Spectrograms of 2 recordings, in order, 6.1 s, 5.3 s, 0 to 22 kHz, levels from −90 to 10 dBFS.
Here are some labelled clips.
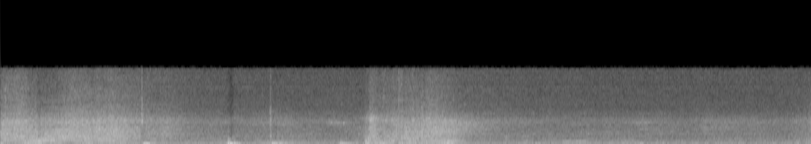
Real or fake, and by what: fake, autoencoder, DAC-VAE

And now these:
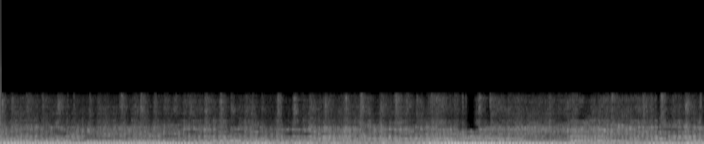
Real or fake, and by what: fake, autoencoder, DAC-VAE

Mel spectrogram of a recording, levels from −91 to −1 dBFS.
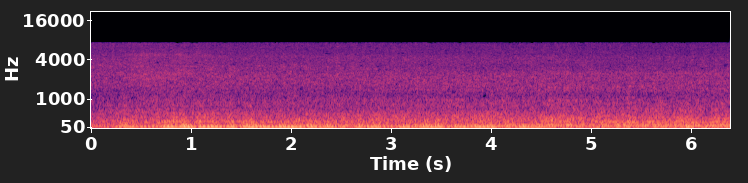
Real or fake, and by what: real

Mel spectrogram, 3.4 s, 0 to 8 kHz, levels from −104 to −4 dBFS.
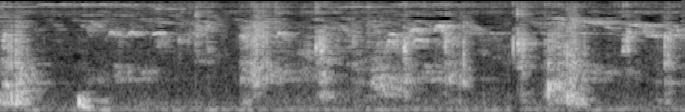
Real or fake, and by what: real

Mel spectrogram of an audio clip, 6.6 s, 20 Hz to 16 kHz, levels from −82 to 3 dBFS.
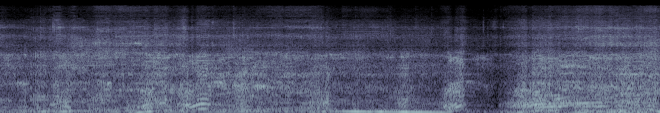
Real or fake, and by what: fake, codec, SNAC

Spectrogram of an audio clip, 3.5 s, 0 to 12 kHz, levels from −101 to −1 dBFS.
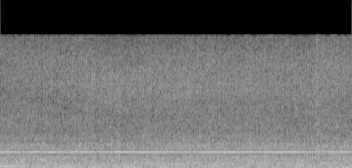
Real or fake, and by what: real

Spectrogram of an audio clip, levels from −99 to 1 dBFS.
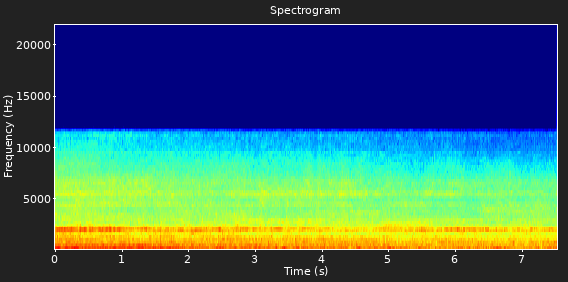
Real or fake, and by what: fake, codec, SNAC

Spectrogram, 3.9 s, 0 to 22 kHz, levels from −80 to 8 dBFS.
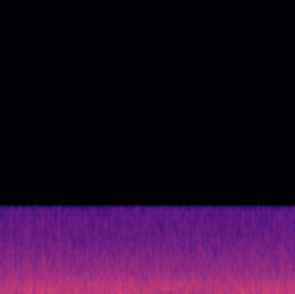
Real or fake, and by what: real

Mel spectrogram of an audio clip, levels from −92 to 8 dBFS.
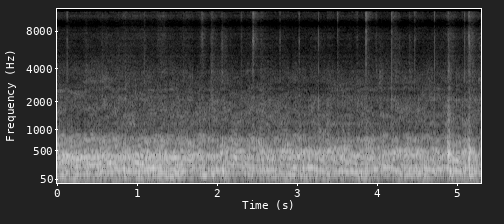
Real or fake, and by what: fake, codec, SNAC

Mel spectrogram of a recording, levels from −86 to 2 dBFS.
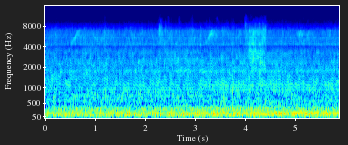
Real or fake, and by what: fake, vocoder, Vocos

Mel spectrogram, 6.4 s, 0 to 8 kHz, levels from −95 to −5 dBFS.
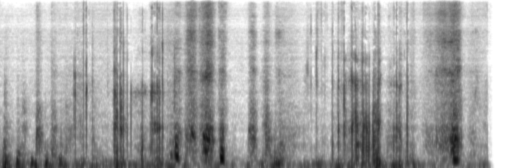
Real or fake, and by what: fake, codec, DAC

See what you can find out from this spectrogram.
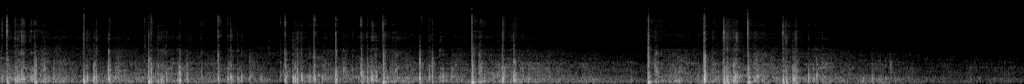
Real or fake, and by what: fake, codec, SNAC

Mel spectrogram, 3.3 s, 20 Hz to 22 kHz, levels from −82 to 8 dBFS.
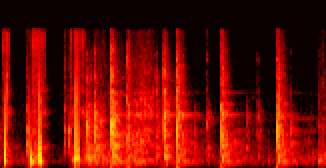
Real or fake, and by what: real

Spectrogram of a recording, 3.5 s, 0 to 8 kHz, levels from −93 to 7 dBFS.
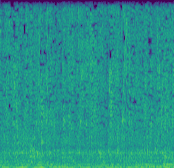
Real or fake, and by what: real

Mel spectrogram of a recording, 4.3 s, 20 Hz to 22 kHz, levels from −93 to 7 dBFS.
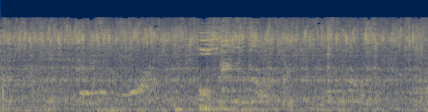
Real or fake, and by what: fake, vocoder, Vocos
